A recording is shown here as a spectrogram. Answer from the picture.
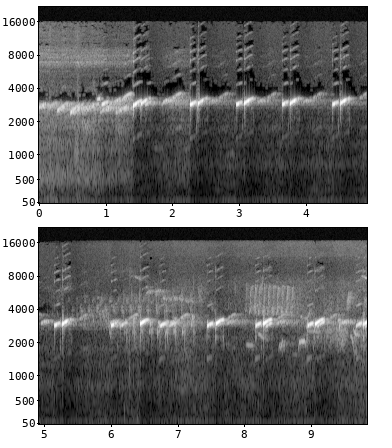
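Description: A chorus of spring peeper frogs gives high, shrill rising peeps in a steady, rapid rhythm, repeating roughly every half second. The calls are loud, with fainter peepers overlapping.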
